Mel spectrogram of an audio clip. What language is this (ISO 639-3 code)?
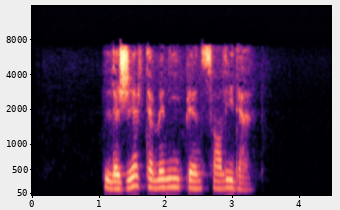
ckb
